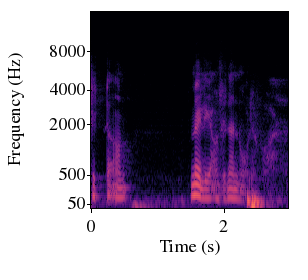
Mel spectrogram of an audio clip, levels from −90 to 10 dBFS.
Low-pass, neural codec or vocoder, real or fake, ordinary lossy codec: 14.4 kHz; autoencoder, 48 kHz, 128 numbers a frame, DAC-VAE, trained on Japanese speech; fake; none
